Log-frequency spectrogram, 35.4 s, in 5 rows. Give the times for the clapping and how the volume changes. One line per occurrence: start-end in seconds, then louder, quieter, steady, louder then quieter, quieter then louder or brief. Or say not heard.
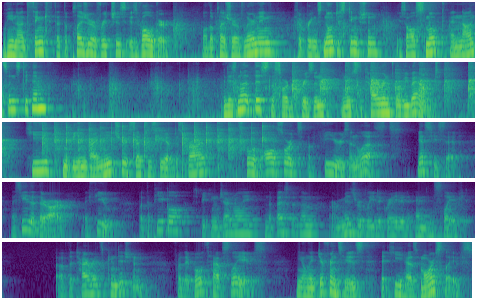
11.3-18.3 steady.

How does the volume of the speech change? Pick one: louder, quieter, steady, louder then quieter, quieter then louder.
quieter then louder.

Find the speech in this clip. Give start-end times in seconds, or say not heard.
0.0-7.9, 10.4-28.3, 29.1-35.4.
